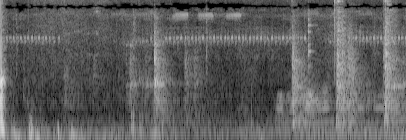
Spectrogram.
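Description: A tractor's diesel engine idling low and steady, with a few light metal knocks from the trailer's gear and faint voices near the end. A thin, steady high insect drone runs over it.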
